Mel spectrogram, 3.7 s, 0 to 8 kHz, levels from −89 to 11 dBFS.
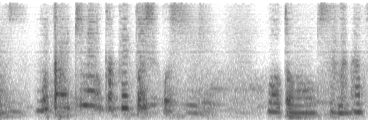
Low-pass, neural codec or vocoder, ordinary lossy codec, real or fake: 7.2 kHz; codec, 44.1 kHz, 0.9 kbps, DAC; none; fake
